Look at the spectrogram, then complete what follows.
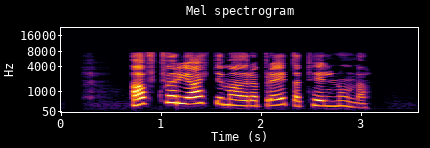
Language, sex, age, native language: Icelandic, female, 50-59, Icelandic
